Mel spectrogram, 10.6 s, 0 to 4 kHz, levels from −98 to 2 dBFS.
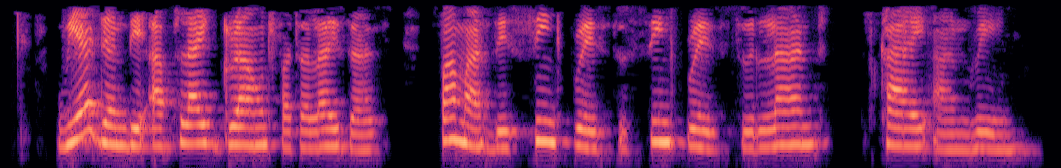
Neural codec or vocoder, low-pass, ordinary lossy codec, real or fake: vocoder, 44.1 kHz, 80 mel bands, Vocos; 3.6 kHz; MP3, 24 kbps; fake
